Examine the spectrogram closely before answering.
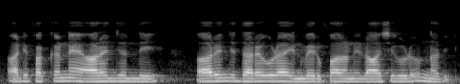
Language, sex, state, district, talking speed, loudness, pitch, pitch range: Telugu, male, Telangana, Mahabubabad, 170 wpm, -16 LUFS, 140 Hz, 135-140 Hz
